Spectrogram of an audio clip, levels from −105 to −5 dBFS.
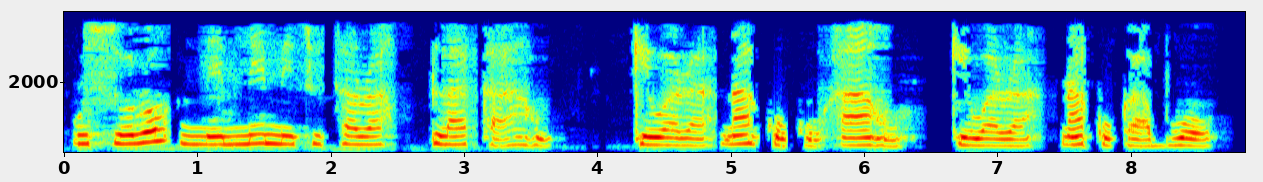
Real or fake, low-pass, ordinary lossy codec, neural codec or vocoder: real; 3.6 kHz; AAC, 16 kbps; none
